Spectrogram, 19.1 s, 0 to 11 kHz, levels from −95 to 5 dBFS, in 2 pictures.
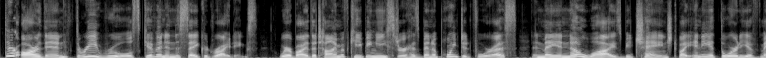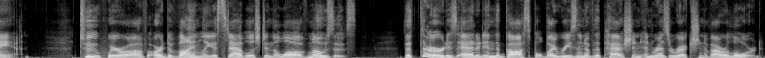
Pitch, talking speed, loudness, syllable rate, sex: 220 Hz, 190 wpm, -17 LUFS, 5.4 syllables/s, female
